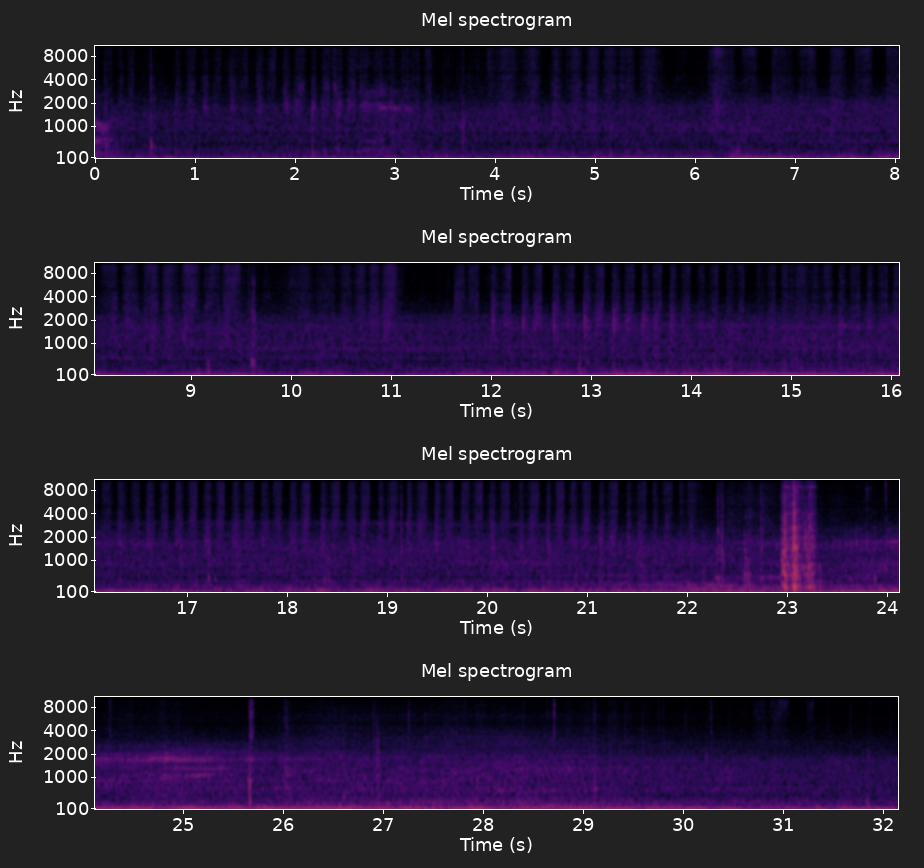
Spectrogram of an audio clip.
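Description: Bristle shoe brush rubbing over a polished black leather shoe in quick back-and-forth strokes, buffing it to a shine. A single sharp knock cuts through about three-quarters of the way in.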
